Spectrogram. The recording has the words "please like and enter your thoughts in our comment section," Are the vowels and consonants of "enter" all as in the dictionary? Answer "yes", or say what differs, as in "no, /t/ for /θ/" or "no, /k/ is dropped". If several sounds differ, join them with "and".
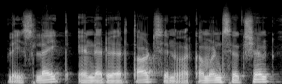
no, /n/ is dropped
